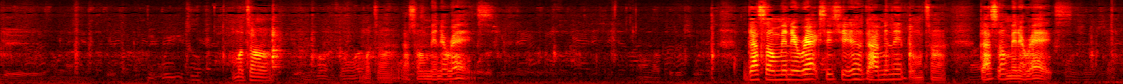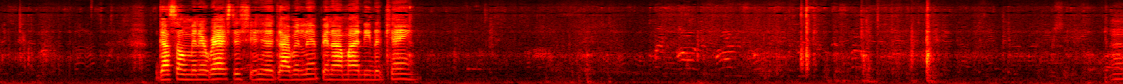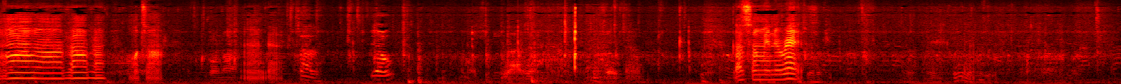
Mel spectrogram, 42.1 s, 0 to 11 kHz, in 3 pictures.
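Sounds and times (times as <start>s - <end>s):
faint indistinct voices: 0.0s - 16.6s, 19.2s - 42.0s.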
